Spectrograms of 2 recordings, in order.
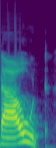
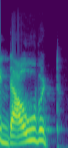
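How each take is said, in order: First: The word is said with no b sound. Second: The word is said with a b sound. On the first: The speaker calls it right. "बी हो जाएगा silent" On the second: The speaker calls it wrong. "ना कि"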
